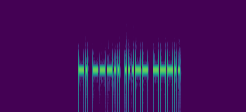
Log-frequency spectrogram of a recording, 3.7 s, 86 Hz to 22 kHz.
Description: Morse code, heard as a keyed tone, about 44 wpm, 700 Hz. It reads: N838
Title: Common Cut Numbers - 4-Digit 45wpm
